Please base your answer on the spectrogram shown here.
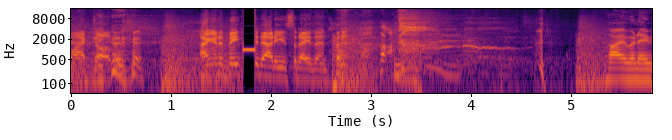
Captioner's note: beep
